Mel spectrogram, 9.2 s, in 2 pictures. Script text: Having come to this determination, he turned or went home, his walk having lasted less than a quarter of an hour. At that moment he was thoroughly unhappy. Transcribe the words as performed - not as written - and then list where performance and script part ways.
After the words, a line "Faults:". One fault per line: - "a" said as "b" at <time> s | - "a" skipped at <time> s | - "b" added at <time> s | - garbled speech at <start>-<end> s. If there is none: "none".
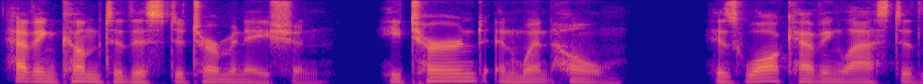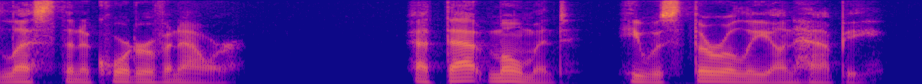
Having come to this determination, he turned and went home, his walk having lasted less than a quarter of an hour. At that moment he was thoroughly unhappy.
Faults:
- "or" said as "and" at 2.5 s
